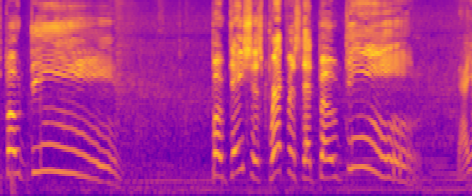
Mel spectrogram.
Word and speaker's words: Boudin: yummy one last thing how do you pronounce Bodin Bodin bod Bodin thank you Bodin it's Bodin Bodacious breakfast at bod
